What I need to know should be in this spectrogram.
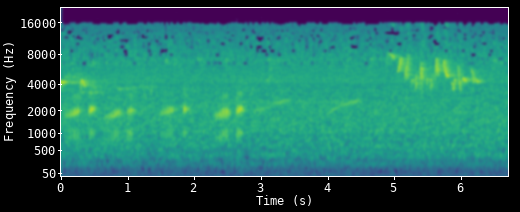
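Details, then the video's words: Frog calling in a relaxing nature recording: short, bright croaking notes repeated at roughly half-second intervals in the first three seconds, then quieter, with high chirping from other animals near the end. "Magical Frog Sounds"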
